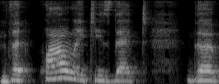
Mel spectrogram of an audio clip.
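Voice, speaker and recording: A woman speaks in a Portuguese accent at a very slow pace. Her medium-pitched voice is somewhat breathy, with ordinary pitch variation. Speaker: professor. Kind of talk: lecture. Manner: hesitant, with fillers.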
